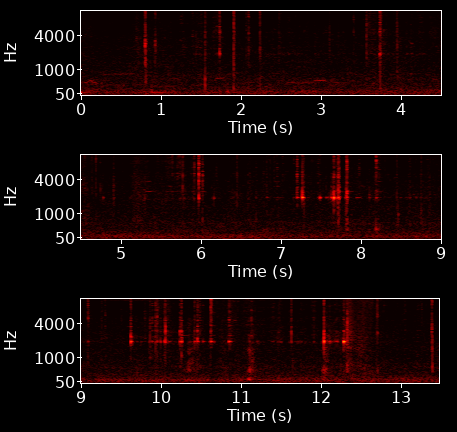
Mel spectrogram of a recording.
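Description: Scattered light clicks and taps of a metal hand saw being handled and fitted against bamboo stakes, with the loudest clicks clustered in the second half. A faint thin high tone comes and goes under the later clicks.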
